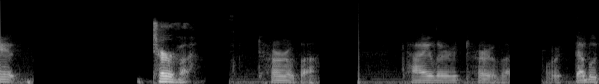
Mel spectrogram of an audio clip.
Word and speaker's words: Tirva: Tirva.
